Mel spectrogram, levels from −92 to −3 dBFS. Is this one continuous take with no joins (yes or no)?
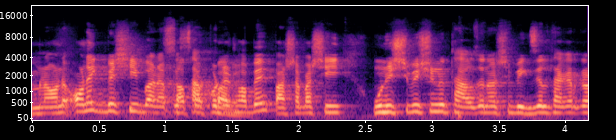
yes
